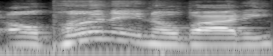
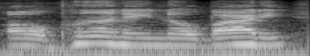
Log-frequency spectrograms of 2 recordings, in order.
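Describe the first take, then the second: First: Loud, overemphasized retelling with a big swoop on "Pun"; emphatic mocking quote. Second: Said in the usual way. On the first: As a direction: punch "Oh, Pun" loudly, exaggerating the emphasis. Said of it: "you put an emphasis on it". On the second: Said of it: "when Smack say".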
